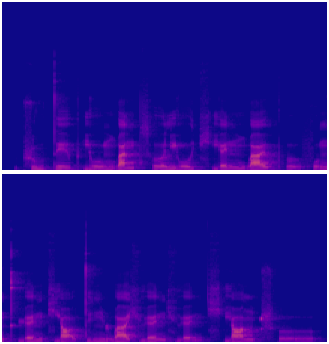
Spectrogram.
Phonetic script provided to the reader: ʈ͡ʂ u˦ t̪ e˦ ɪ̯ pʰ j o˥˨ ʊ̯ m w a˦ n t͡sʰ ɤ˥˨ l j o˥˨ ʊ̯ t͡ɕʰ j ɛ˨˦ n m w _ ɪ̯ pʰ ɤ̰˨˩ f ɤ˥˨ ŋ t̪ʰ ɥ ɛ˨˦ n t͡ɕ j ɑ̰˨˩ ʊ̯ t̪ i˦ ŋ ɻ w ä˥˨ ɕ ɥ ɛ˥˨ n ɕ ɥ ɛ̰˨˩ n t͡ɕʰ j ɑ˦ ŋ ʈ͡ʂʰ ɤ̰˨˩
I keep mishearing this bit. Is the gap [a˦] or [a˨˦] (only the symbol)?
a˦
